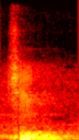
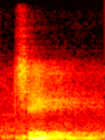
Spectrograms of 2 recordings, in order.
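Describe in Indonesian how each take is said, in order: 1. Suaranya kering, tanpa gema. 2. Suaranya jernih, dengan treble dan gema yang lebih banyak. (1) "Kita nggak pakai efek vokal nih ya" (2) "itu dominan suara kalau kami ngomongnya itu renyah"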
